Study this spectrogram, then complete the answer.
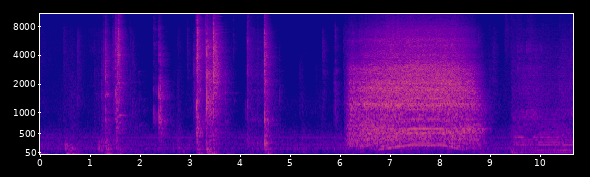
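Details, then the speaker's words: Nespresso Vertuoline brewing a cup: a few clicks then a loud blender-like grinding roar with a wavering whine for about three seconds as the capsule spins, probably caused by a worn spindle bearing to be replaced. "well does your nespresso virtual line sound like mine when it's making a cup of coffee well it's probably due to a bad bearing"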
